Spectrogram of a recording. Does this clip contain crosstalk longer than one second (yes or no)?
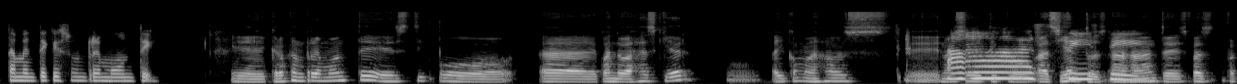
yes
